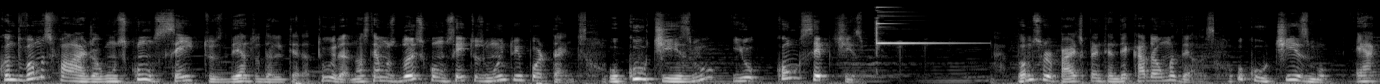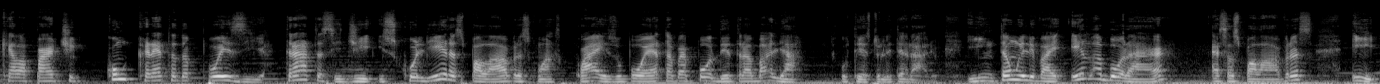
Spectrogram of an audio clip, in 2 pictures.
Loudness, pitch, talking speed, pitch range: -21 LUFS, 140 Hz, 130 wpm, 125-185 Hz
